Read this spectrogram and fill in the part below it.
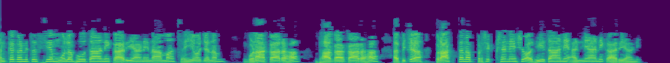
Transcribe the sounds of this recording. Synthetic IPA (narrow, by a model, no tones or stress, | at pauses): ɐŋkɐɡɐɳit̪ɐsjɐmuːlɐbʱuːt̪aːnikaːɾjaːɳinaːmɐsɐ̃ɲjoːd͡ʒɐnɐm | ɡuɳaːkaːɾɐɦɐ̆ | bʱaːɡaːkaːɾɐɦɐ̆ | ɐpit͡ʃɐpɾaːk̚t̪ɐnɐpɾɐʃikʂɐɳeːʂuɐd̪ʱiːt̪aːniɐnjaːnikaːɾjaːɳḭ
